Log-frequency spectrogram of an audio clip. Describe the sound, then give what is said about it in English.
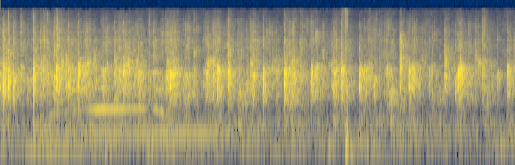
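A crowd of people clap their hands together in a dense, steady burst of applause lasting several seconds, with faint voices or a sustained tone faintly audible beneath, clapping in praise to Jesus during worship. “Clap your hands to Jesus.”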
